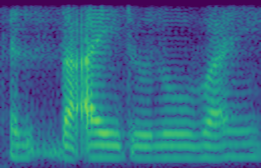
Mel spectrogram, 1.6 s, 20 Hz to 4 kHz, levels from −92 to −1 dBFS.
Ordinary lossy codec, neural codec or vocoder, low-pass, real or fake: none; codec, 24 kHz, 0.5 kbps, DualCodec; 3.6 kHz; fake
